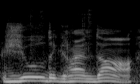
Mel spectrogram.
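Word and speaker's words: Jules de Grandin: um his hero is is a character named name Jules de grandon or pronounce himself je de grandon because he's French of course of course the most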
